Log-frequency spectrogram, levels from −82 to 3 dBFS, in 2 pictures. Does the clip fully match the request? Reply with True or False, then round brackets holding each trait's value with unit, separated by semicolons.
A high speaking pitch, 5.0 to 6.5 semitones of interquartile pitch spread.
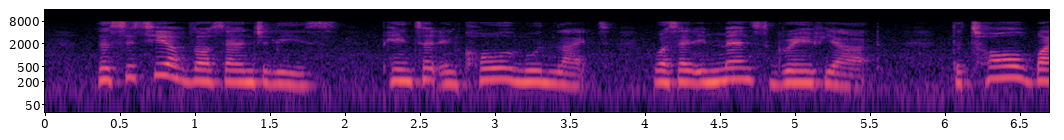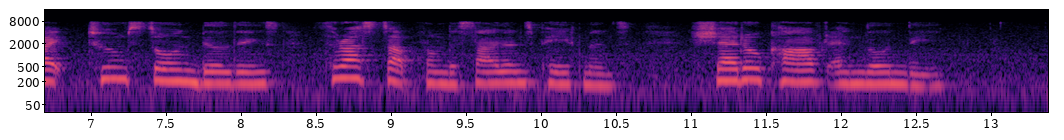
False (195 Hz; 3.3 semitones)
